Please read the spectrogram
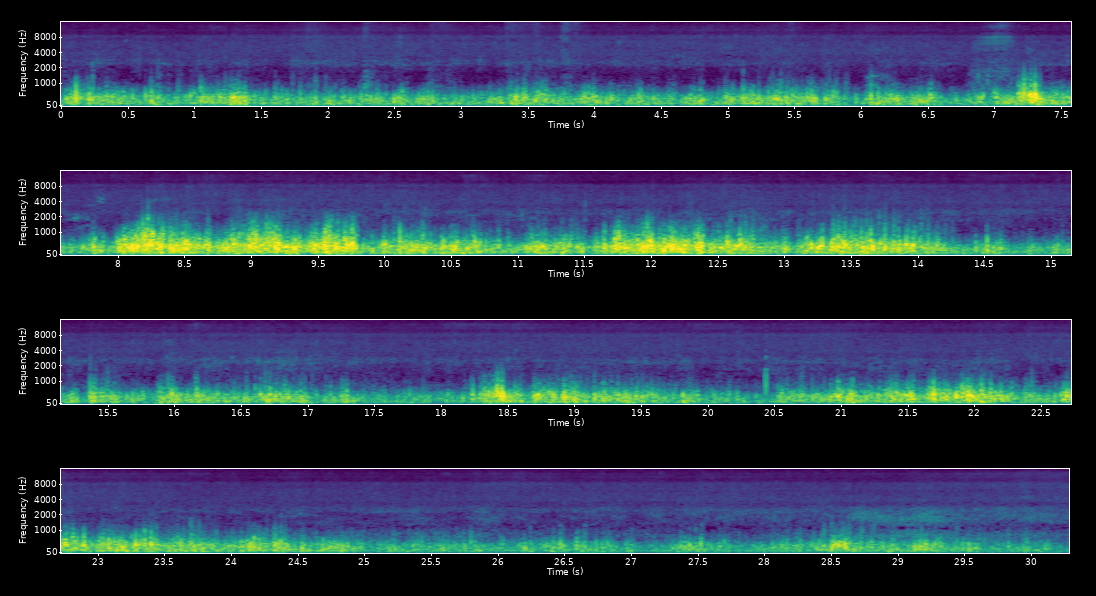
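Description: Wind buffeting the microphone: a low, noisy roar that swells and fades in gusts.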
